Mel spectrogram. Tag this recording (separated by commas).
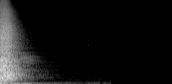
Explosion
